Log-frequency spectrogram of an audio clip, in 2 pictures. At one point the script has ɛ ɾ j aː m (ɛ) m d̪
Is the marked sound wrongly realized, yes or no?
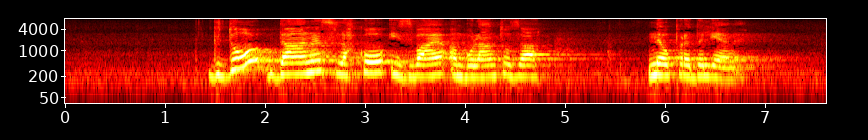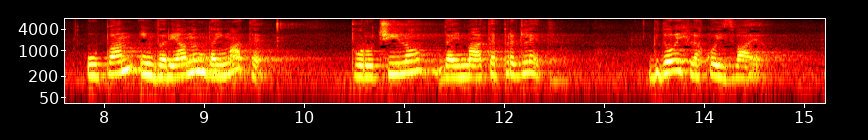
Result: no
